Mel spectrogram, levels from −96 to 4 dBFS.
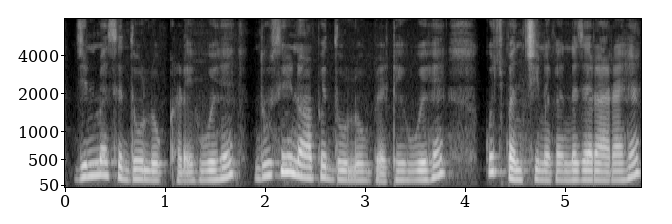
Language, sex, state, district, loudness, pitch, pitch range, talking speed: Hindi, female, Bihar, Samastipur, -19 LUFS, 160 Hz, 150-210 Hz, 220 wpm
